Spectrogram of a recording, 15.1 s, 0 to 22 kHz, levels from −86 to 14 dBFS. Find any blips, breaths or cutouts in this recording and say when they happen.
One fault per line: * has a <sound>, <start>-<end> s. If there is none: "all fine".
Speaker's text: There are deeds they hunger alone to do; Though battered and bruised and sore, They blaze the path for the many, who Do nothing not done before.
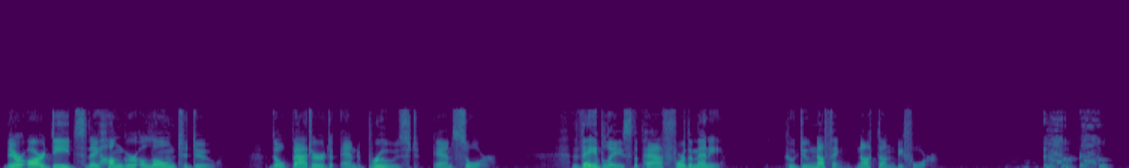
* has a cough, 13.4-14.9 s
